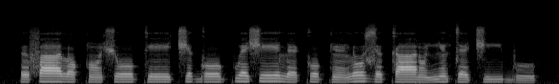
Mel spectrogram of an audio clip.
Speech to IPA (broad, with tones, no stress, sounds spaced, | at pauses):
ə˨ f aː˧ l ɔ˨ k ɔ̃˨ ʃ oː˧ k eː˧ t͡ʃ ə˧ ɡ oː˧ kʷ ɛ˦ ʃ eː˦ l ɛ˨ k o˧ k ɛ̃˨ l o˦ z ə˨˦ k aː˧ ɾ ɔ̃˨ ɲ ɛ̃˦ t ɛ˧ t͡ʃ iː˧ b u˨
